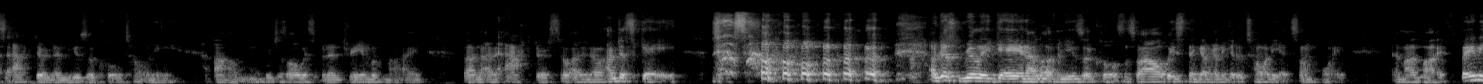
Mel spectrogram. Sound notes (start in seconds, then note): 7.1 laughter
